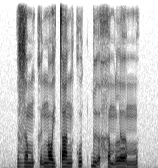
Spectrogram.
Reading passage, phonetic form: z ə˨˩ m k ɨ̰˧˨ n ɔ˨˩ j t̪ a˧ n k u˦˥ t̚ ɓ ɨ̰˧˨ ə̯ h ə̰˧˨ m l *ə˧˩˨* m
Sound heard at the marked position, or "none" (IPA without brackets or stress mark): ə˧˩˨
